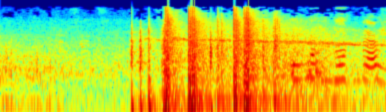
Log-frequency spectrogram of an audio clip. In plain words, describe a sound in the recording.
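Fireworks burst with loud booming bangs.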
